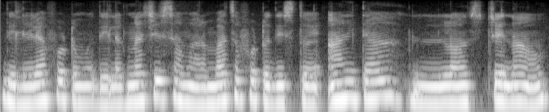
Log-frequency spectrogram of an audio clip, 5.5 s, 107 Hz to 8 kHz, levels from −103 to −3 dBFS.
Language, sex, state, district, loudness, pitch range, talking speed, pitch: Marathi, female, Maharashtra, Dhule, -14 LUFS, 145-170 Hz, 130 wpm, 150 Hz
